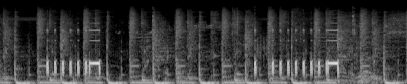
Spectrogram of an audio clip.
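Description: Background music with a steady low beat, over which a laser speed gun's tracking tone sounds: two bursts of rapid beeping, each ending in a short steady beep, as the gun acquires the target's speed.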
